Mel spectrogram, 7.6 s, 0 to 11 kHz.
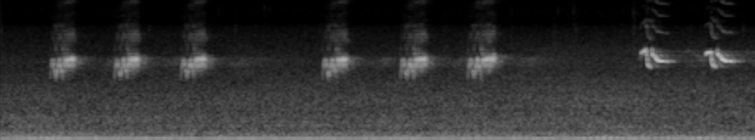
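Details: Night-singing bird between 2:30 and 3:00am, described as mocking car alarms and sparrows; quick triplets of short chirpy notes, a pause, another triplet, then two sharper downslurred whistles, with low background hum.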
